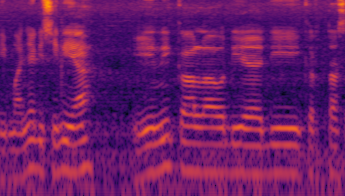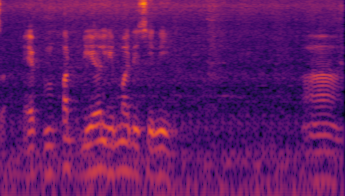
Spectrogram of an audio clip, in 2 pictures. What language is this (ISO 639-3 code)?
ind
